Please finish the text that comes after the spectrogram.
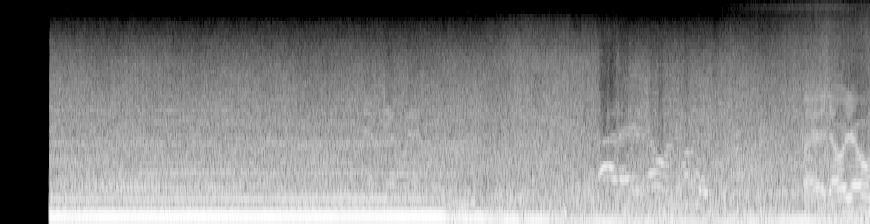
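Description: A boat, one of three travelling together, runs over the sea with a steady loud engine drone whose pitch drops midway. Rushing water and wind fill the background, with voices shouting faintly near the end.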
